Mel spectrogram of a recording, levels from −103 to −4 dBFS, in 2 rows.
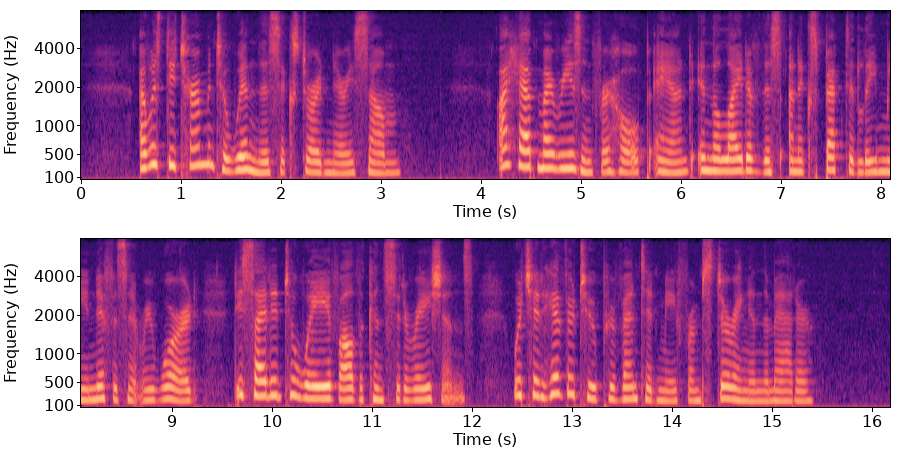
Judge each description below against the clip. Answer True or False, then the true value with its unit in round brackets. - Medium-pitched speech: False (200 Hz)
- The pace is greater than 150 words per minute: False (145 wpm)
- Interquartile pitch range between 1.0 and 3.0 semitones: False (3.9 semitones)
